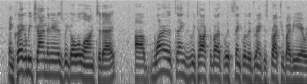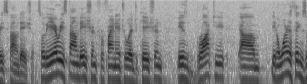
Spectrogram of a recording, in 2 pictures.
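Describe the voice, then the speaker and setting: A man with a New England accent talks at a fairly quick pace in a fairly high voice. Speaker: financial advisor and webinar host. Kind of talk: casual educational webinar. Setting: webinar.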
